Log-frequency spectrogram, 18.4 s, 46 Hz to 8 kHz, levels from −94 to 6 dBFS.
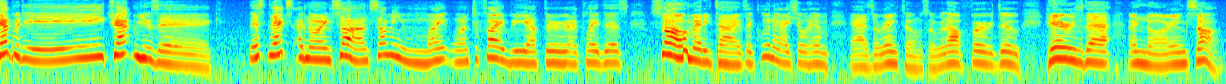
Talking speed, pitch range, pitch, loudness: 120 wpm, 160-220 Hz, 175 Hz, -15 LUFS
